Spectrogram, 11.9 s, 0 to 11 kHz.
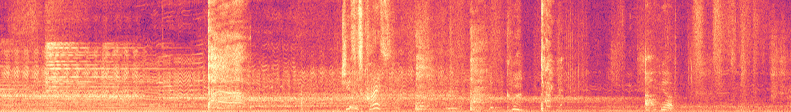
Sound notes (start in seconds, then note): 3.0 Claire coughs; 8.2 Claire coughs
